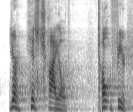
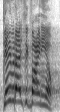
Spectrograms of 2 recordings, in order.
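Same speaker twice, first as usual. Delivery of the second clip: raised, higher full-name summons; scolding mom; 7 semitones higher, 5 dB louder than usual. Retold or imitated. Mom to her son in trouble, scolding by full name. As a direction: imitate mom calling out a child in trouble. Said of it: "I knew I was in trouble when my mom said my full name".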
